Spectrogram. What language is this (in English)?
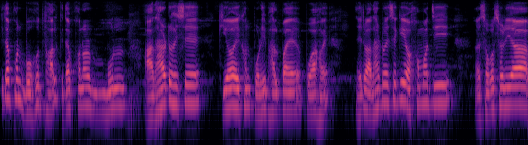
Assamese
